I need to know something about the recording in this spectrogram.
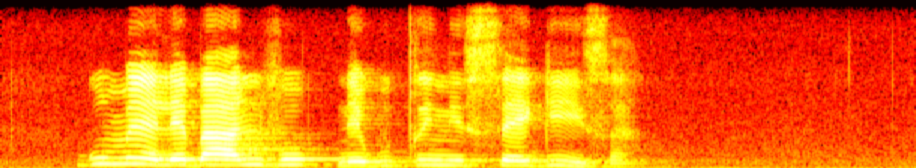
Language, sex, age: Swati, female, 22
